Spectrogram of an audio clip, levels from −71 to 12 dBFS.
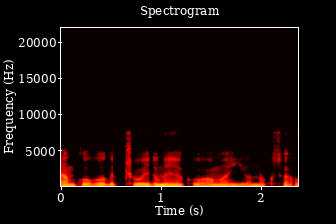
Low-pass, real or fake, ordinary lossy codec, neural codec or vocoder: none; fake; none; codec, 16 kHz, 1 kbps, FunCodec, trained on Chinese and English, 50 frames a second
